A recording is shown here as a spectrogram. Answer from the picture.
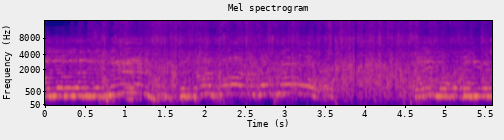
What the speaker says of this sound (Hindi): एक बार जोरदार तालियां बजा दीजिए प्लीज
